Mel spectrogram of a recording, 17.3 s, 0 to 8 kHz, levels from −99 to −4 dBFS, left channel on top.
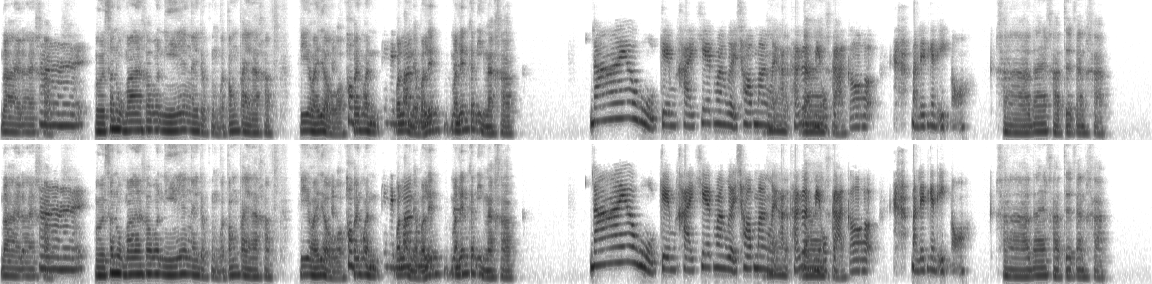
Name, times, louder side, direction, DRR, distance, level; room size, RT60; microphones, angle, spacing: voice 1, 0.0-0.8 1.4-4.1 4.5-7.7 11.5-12.6 14.9-16.5, right 1 dB, 10° right, 2.1 m, -27 dB
voice 2, 0.6-1.3 5.2-6.5 6.8-6.9 8.9-13.1 13.4-14.5, right 4 dB, 90° right, 1.0 m, -28 dB
9.8 x 3.5 x 3.8 m
head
